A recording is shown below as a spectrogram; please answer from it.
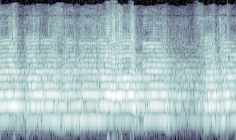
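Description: A man singing a naat through a microphone, holding one long steady note, with a brief dip near the end.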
